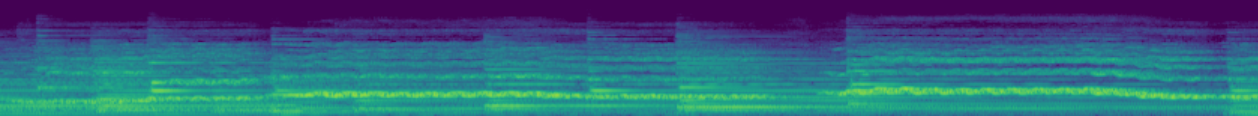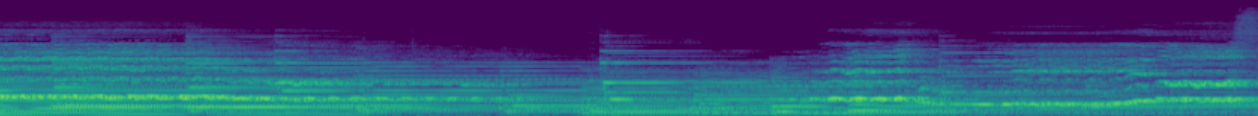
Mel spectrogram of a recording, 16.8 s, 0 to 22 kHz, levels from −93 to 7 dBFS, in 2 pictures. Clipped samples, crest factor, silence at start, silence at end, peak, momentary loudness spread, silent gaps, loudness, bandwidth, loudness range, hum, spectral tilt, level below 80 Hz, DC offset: under 0.1%; 16 dB; 0 s; 0 s; -4 dBFS; 15 LU; none; -20 LUFS; 7.8 kHz; 9 LU; none; -7 dB/octave; -60 dBFS; under 0.1%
